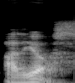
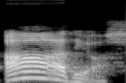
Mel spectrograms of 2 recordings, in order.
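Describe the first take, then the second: First: "adiós" as a-DYÓS, final syllable stressed. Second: "adiós" as Á-dios, first syllable punched; stress on A. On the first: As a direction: land on the end of "adiós". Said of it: "with the stress on the yo". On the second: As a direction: hit the opening A of "adiós". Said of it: "Not on the a". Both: Shown as a demonstration.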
